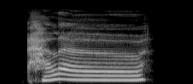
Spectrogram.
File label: e girl helloo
